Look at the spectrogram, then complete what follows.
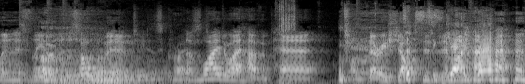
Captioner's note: laughs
